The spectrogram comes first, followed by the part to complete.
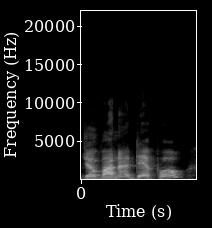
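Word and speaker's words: Jovan Adepo: the standout here is I think it's pronounced giovanna depo who is our lead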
